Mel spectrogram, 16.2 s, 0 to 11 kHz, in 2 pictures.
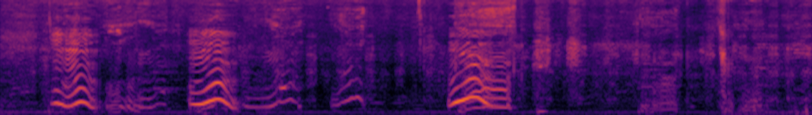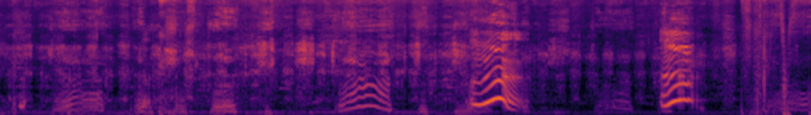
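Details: A 7-year-old female blue merle Australian Shepherd enjoying a back scratch gives drawn-out, wavering moans that rise and fall in pitch, repeated every second or two.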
